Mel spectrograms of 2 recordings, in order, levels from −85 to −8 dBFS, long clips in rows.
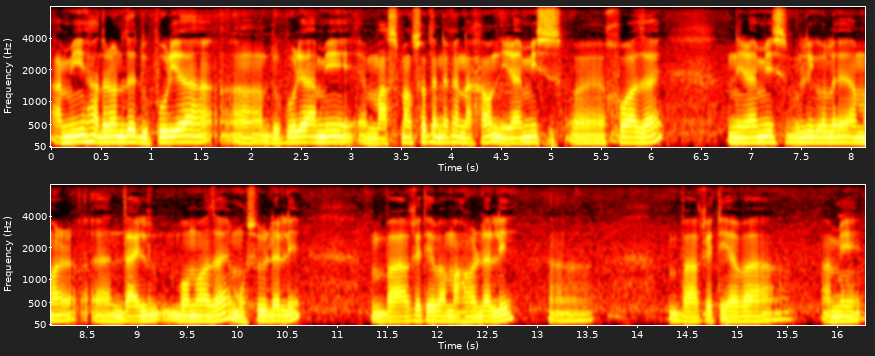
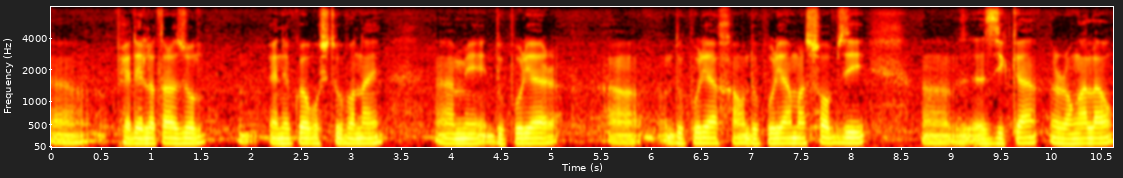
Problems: none marked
